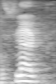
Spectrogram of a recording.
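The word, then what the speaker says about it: flood: में हो, सुन, और फ्लड में डबल ओ का उच्चारण जो है अ के रूप में होगा, फ्लड, और फ्लोर में डबल ओ का उच्चारण जो है ओ के रूप में हो, फ्लोर।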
